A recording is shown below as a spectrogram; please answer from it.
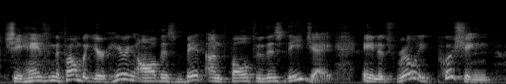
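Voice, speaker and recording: A man's voice: fairly high pitch, sing-song, normal speed, dull audio. A man giving a casual classroom lecture on music history, telling stories in a chatty way with frequent ums.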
